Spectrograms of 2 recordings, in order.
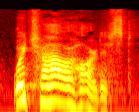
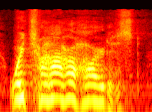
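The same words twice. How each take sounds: The two takes are said the same way.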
